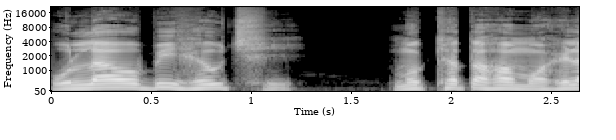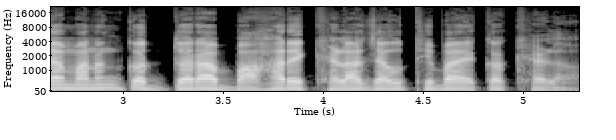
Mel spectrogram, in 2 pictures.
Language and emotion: Odia, neutral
